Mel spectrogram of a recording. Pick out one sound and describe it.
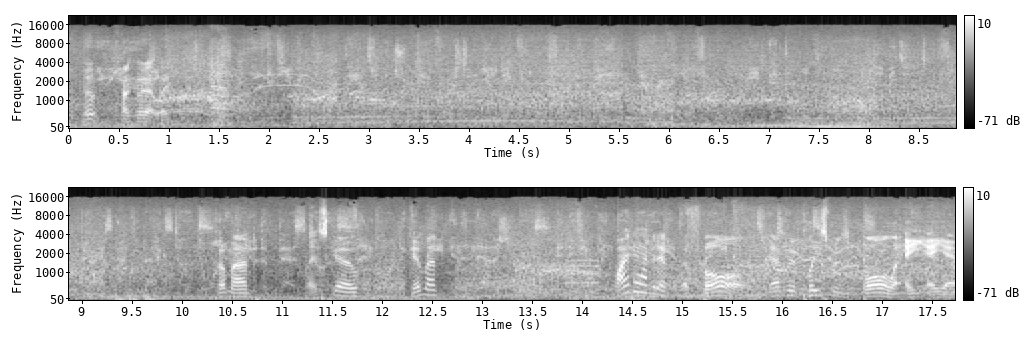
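A car engine hums and revs as a car drives along a street.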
